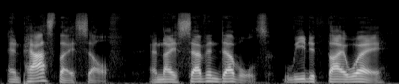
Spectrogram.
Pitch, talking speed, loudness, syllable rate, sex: 105 Hz, 150 wpm, -21 LUFS, 4.0 syllables/s, male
